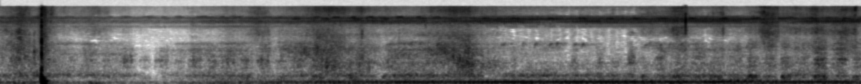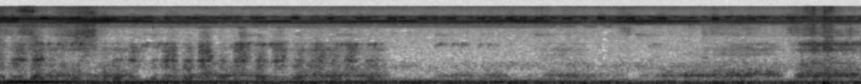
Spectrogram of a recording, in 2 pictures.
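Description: An Alaskan malamute panting, over a steady high drone of insects. A single sharp click comes just after the start.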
